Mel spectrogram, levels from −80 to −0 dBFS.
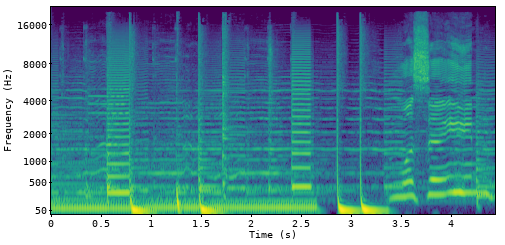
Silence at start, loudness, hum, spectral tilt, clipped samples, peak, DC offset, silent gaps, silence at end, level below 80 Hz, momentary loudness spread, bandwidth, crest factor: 0 s; -13 LUFS; none; -4.5 dB/octave; under 0.1%; 0 dBFS; under 0.1%; none; 0 s; -14 dBFS; 7 LU; over 20 kHz; 12 dB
